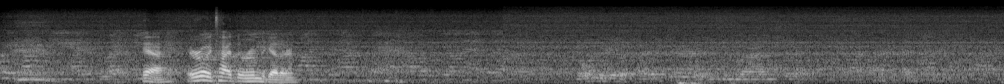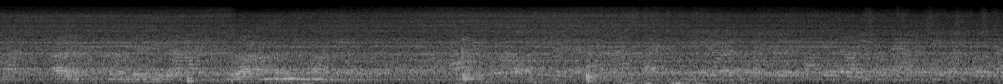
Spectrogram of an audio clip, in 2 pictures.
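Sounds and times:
hair dryer blowing: 0.0 - 20.0.

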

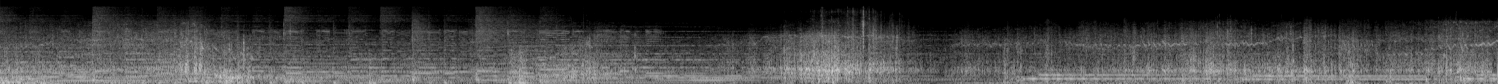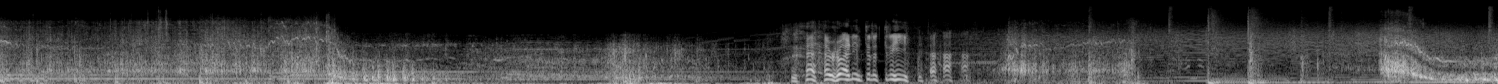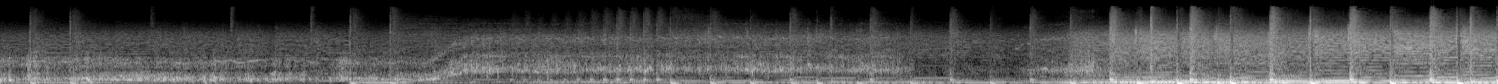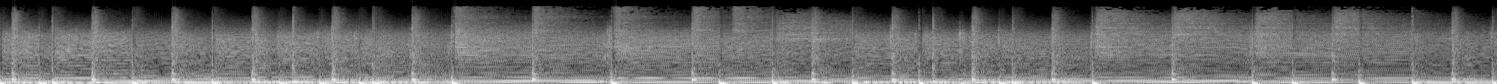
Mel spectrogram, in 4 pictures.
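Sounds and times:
background music with held chords: 0.0 - 7.8, 38.7 - 59.9.

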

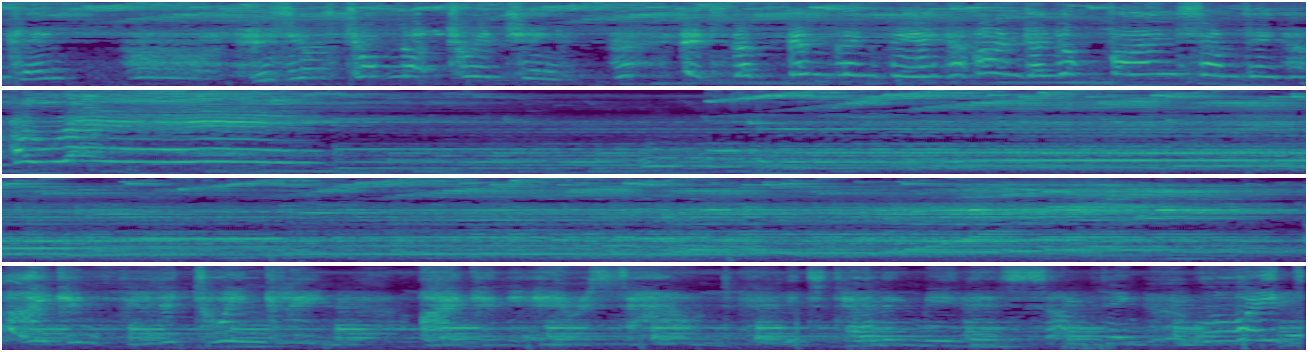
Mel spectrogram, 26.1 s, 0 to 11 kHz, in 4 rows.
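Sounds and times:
twinkling chime glides: 0.0 - 24.0
children's tv theme music: 0.0 - 26.0.

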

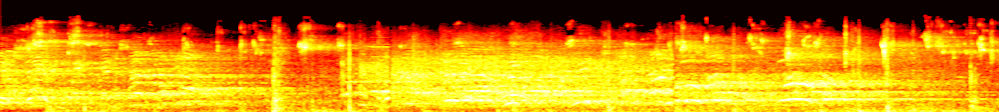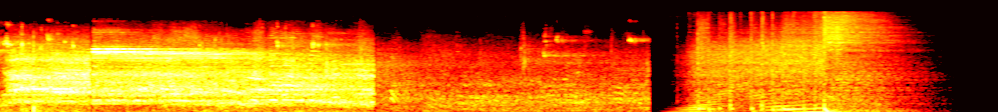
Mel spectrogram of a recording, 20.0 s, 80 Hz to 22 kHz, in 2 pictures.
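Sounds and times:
sneaker squeaks: 0.1 - 3.9, 5.6 - 11.3, 15.2 - 16.5
outro music: 16.7 - 19.3.

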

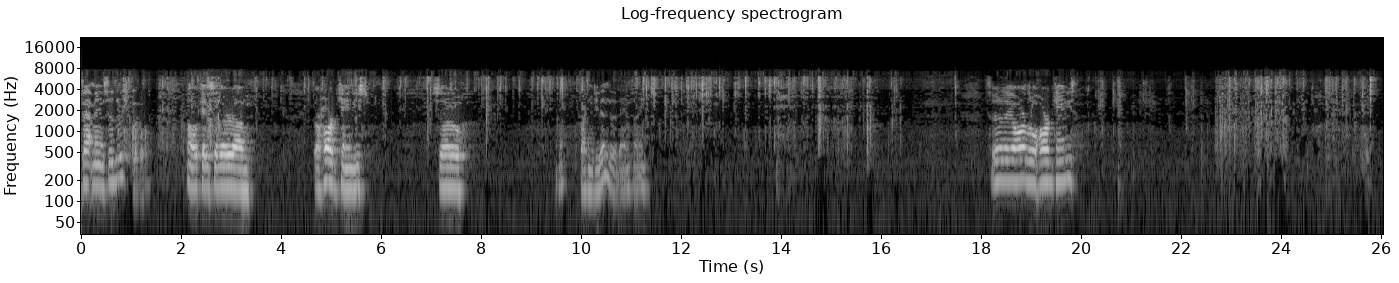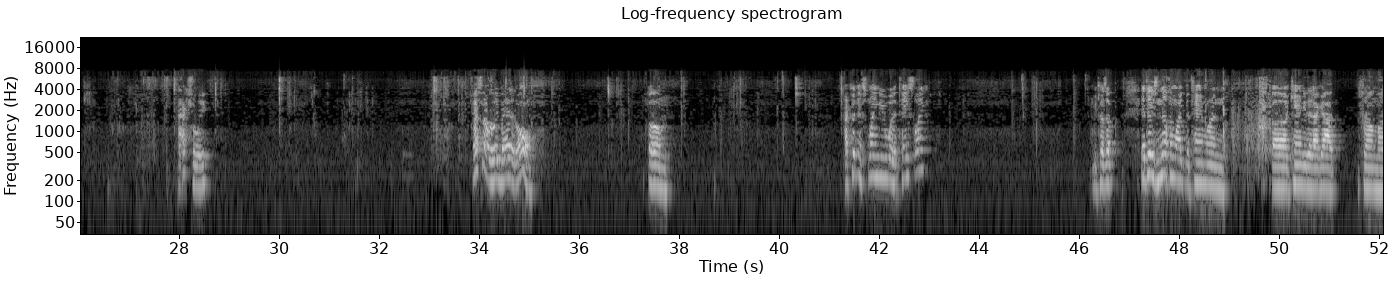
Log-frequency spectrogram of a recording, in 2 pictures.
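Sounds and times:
plastic wrapper crinkling: 0.0 - 16.7, 20.1 - 29.1, 29.9 - 32.1, 33.0 - 37.4, 38.0 - 41.9, 42.5 - 46.4, 47.4 - 50.0.

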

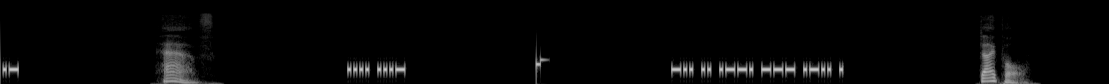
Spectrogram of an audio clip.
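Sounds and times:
morse code beeps: 3.5 - 4.1, 6.7 - 8.5.

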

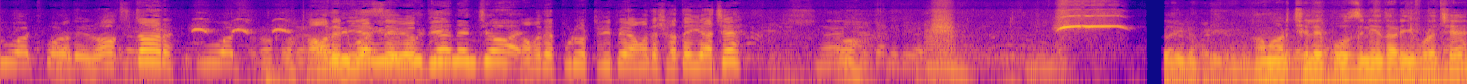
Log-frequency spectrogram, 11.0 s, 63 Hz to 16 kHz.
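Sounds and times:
short high whistle: 7.9 - 8.6.

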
